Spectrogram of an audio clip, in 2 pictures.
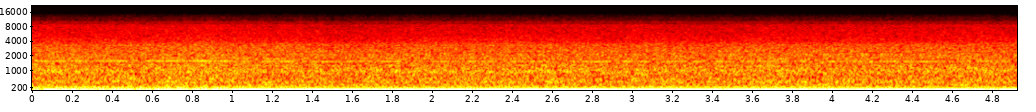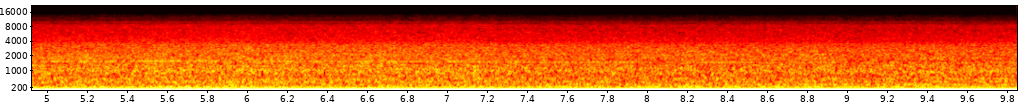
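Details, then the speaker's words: Holden VL Turbo Commodore after a temporary CDI ignition upgrade with trigger amplifier: a little hard to start, then a steady low idle with an even beat, no misses or knocks, running smoothly. "Alright, so it was a little hard to start, but it started up, so it's obviously getting the trigger pulse"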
